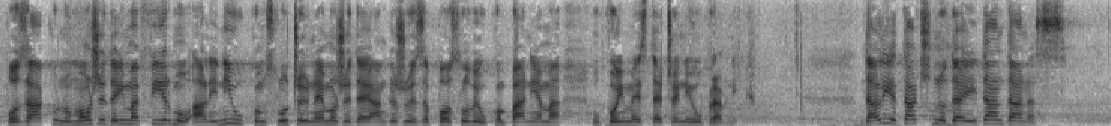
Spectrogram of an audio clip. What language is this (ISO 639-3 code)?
srp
